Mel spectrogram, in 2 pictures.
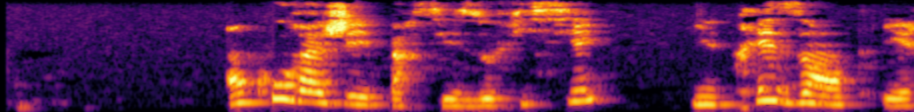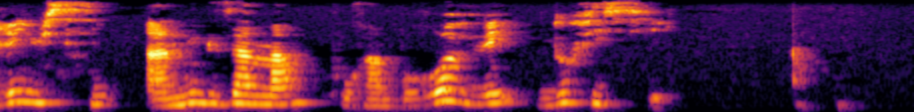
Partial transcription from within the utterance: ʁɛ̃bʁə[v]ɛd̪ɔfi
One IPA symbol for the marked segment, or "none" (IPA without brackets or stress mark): v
